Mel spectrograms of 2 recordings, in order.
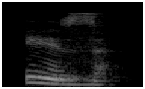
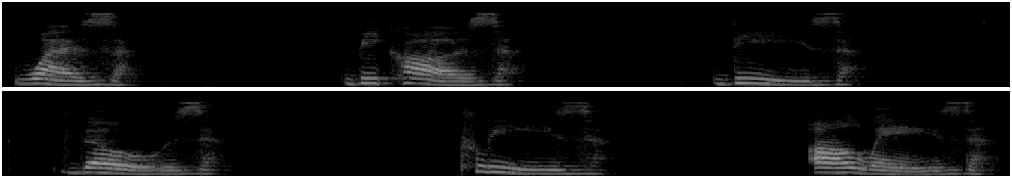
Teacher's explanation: some very common words that we use all the time that are spelled with an S and pronounced with the z sound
